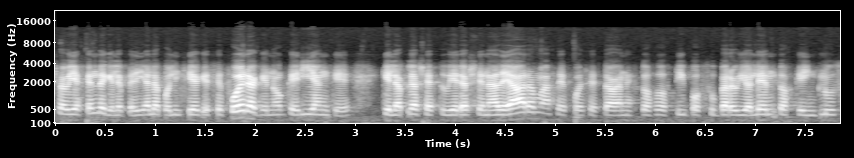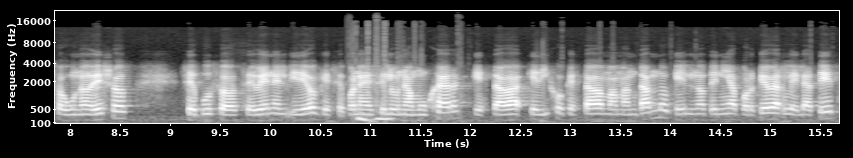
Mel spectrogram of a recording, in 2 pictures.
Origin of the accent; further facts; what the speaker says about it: Necochea, Buenos Aires Province, Argentina; en Necochea, que es la ciudad de donde yo soy.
